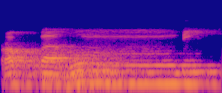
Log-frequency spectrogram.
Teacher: ada mim sukun bertemu dengan ba, ya, jadi kita harus menahan, mengidghamkan, ya, dalam ilmu tajwid disebut dengan idgham syafawi, ya. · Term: Ikhfa syafawi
